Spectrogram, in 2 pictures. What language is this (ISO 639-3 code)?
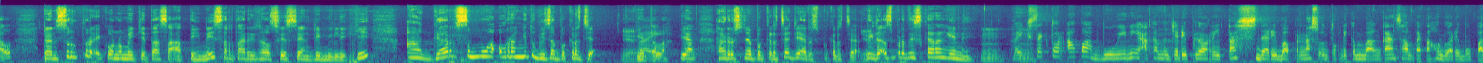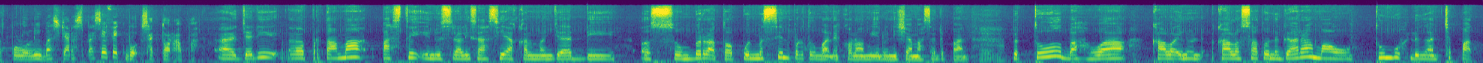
ind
